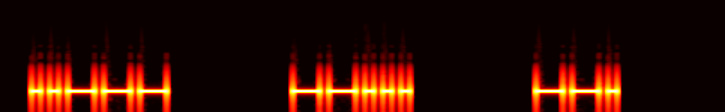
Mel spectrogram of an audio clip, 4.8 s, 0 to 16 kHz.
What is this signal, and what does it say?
Morse code, heard as a keyed tone, about 20 wpm, spaced as for 8 wpm, 700 Hz. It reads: 27G
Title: 166 Lesson 27e - Number 7 - Three Characters 20wpm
